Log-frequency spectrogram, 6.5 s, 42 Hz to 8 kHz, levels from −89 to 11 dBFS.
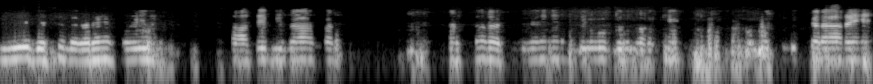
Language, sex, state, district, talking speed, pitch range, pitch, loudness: Hindi, male, Jharkhand, Jamtara, 90 wpm, 185-195 Hz, 190 Hz, -18 LUFS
